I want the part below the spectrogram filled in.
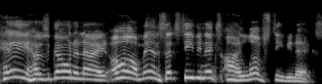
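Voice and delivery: bright sucking-up tone. Retelling greeting car hop customers for tips: imitating own sucking-up to customers. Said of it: "suck up to everybody trying to get your tips".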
